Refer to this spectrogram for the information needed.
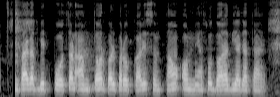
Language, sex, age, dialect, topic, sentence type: Hindi, male, 18-24, Awadhi Bundeli, banking, statement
